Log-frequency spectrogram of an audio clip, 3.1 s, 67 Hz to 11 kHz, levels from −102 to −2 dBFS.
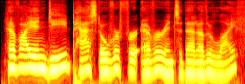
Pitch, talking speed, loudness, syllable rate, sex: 150 Hz, 195 wpm, -15 LUFS, 5.9 syllables/s, male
